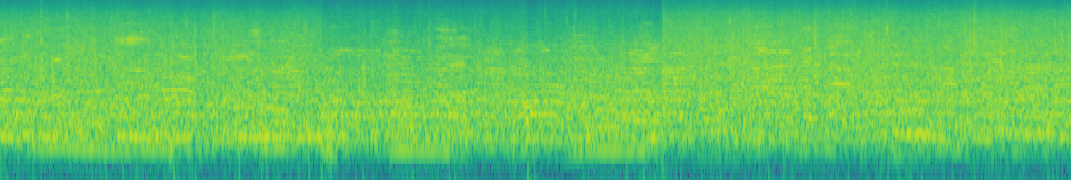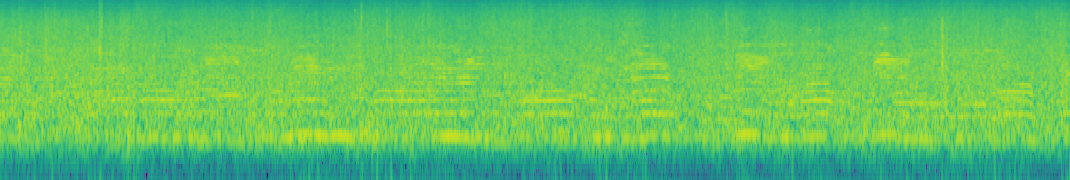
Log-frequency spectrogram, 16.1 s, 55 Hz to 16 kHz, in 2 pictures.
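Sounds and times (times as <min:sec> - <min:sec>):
animals grunting: 0:00.0 - 0:16.0
water rushing and splashing: 0:00.0 - 0:16.0.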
